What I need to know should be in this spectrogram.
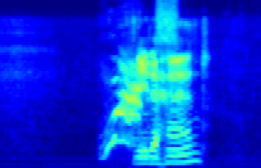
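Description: An elderly man shouts in surprise.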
